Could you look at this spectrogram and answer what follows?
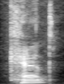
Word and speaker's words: can't: I'm really sorry, but I can't. So, cannot. Can't. Always that strong t of can't.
